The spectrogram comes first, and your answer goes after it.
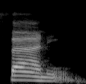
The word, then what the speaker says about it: ثاني: Tha is pronounced with the tip of the tongue slightly coming outside to touch the edges of your upper incisors. Tha, thani.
